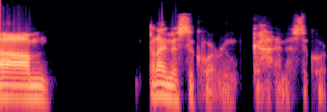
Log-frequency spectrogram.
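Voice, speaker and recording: A man with a New Jersey accent, fairly low in pitch and moderate in pace, in a dry, close recording with no echo and a quiet background. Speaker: former trial prosecutor turned political commentator. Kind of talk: livestream commentary. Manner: conversational.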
